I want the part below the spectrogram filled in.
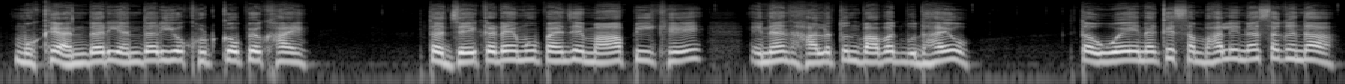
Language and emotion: Sindhi, fearful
